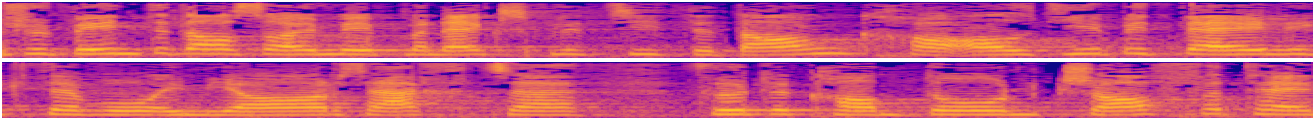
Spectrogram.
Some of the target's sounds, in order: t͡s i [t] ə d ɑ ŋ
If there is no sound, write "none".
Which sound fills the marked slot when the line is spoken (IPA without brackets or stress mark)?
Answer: t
